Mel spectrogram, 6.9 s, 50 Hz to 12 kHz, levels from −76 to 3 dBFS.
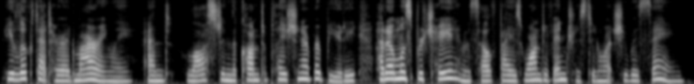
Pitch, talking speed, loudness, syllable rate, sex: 220 Hz, 235 wpm, -20 LUFS, 6.3 syllables/s, female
